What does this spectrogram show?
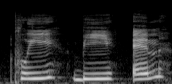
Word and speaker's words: plebeian: A plebeian pronounced plebn or a plebbe is the it's Yeah, it's a pleb.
